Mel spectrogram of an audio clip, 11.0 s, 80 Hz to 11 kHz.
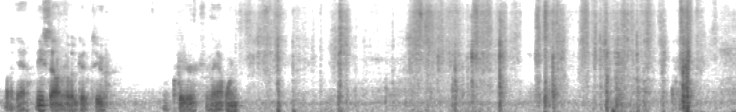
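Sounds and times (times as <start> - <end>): record jackets rustling: 3.2 - 11.0.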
